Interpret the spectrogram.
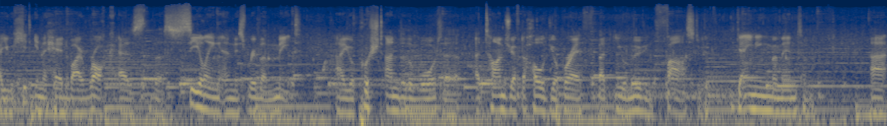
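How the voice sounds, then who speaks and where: Low male voice, game master, improvised adventure narration, vivid scene-setting, clear music underneath.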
